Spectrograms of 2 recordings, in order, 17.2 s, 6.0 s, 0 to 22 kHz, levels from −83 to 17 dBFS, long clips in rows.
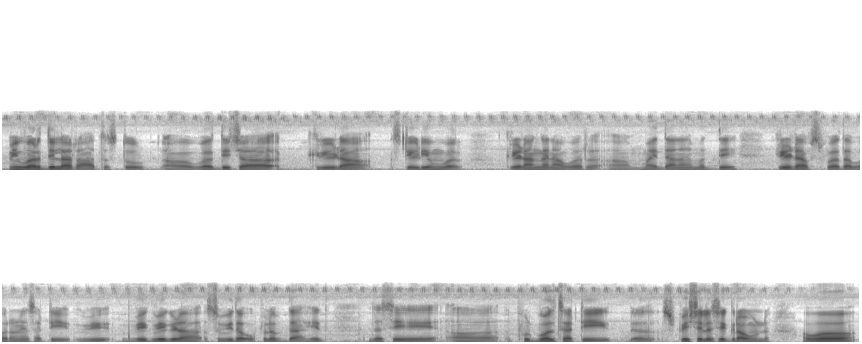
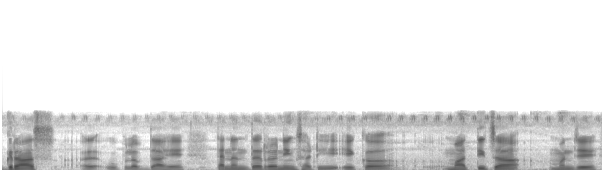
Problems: none marked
